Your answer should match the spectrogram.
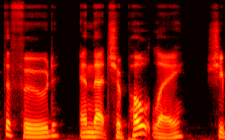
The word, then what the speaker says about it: Chipotle: I once saw a lady at Kdoba complaining to the manager that she didn't like the food and that Chipotle, she pronounced it chapatle, was bad, too.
